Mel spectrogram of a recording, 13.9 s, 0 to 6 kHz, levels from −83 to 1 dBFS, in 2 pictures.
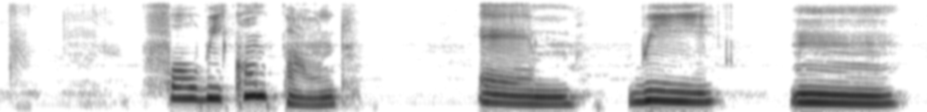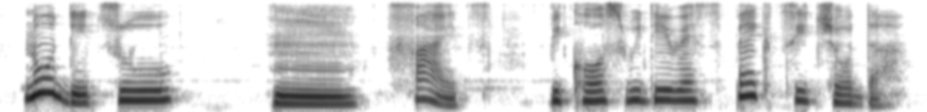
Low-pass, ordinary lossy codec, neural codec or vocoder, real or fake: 5.4 kHz; none; none; real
